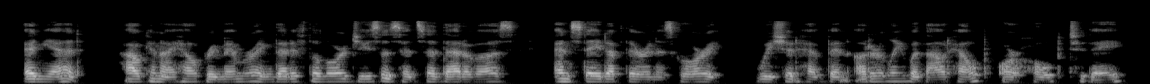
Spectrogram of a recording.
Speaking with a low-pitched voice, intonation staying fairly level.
Yes: low, 125 Hz; narrow, 1.4 semitones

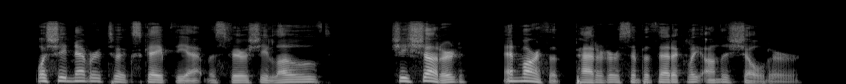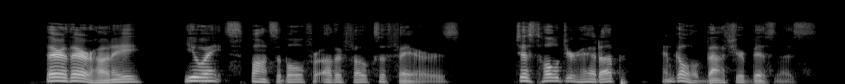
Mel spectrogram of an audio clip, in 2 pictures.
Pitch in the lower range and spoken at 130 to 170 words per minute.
Yes: low, 110 Hz; average, 140 wpm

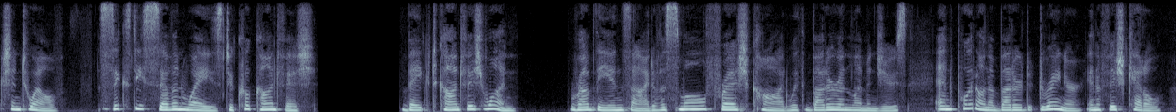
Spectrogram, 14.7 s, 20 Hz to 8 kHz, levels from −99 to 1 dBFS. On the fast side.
No: average, 140 wpm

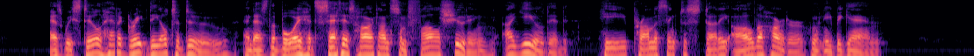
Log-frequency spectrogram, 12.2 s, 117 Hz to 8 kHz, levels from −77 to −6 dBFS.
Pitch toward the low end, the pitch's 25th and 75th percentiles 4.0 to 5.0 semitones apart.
Yes: low, 110 Hz; average, 4.7 semitones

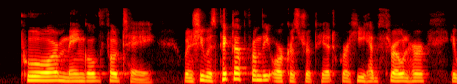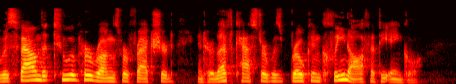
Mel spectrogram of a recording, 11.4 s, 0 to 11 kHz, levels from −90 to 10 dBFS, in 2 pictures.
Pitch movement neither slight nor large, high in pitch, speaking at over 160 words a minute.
No: average, 4.3 semitones; medium, 140 Hz; average, 200 wpm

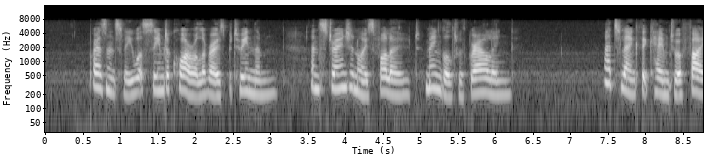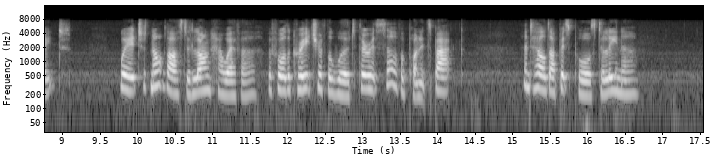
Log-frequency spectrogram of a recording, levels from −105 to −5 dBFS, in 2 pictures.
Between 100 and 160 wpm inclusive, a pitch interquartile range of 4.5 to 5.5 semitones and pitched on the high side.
Yes: average, 155 wpm; average, 5.0 semitones; high, 230 Hz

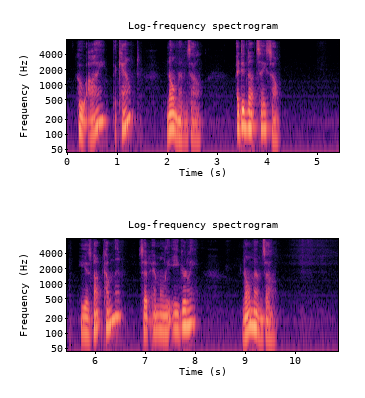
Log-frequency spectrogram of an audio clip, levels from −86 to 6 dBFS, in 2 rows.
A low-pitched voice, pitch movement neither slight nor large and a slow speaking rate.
No: low, 125 Hz; wide, 6.6 semitones; slow, 110 wpm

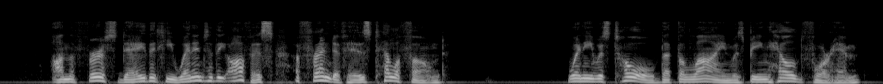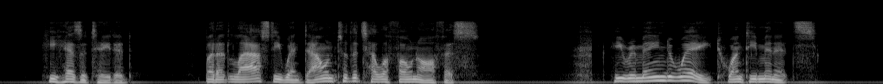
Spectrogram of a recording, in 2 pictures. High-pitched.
No: low, 115 Hz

